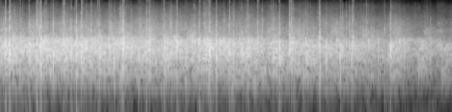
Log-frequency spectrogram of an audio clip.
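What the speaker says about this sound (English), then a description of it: "So let's give him a big round of applause." Steady, full-room applause from an audience at a city council meeting, many hands clapping together and slowly easing off toward the end.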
